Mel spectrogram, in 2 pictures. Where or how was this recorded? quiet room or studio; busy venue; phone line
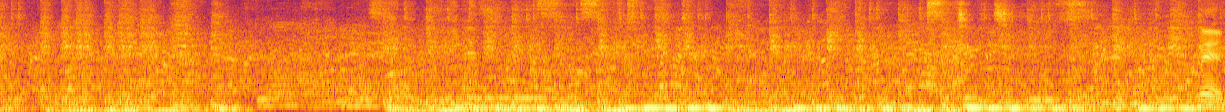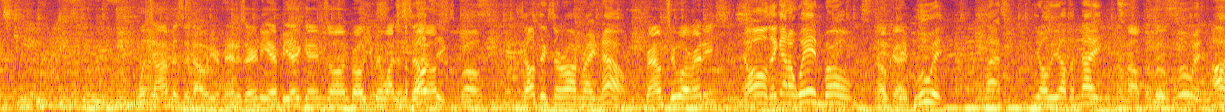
busy venue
